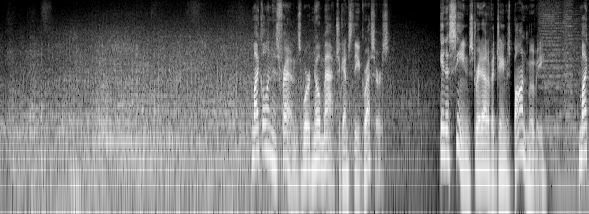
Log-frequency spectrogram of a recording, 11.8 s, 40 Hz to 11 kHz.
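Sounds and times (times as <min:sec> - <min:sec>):
helicopter flying overhead: 0:00.0 - 0:08.8
speech: 0:05.0 - 0:07.9, 0:08.8 - 0:11.7.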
